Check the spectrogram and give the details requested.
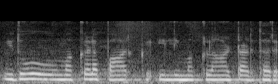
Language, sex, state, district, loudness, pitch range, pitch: Kannada, female, Karnataka, Dakshina Kannada, -13 LUFS, 210-230 Hz, 215 Hz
